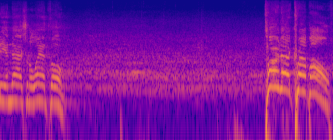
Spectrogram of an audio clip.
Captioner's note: crowd chatter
